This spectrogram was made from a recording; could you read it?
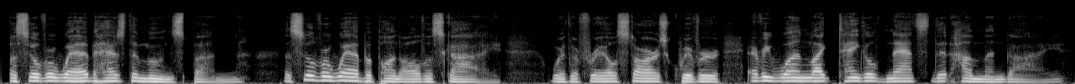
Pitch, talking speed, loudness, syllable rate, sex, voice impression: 135 Hz, 155 wpm, -15 LUFS, 3.9 syllables/s, male, masculine, adult-like, slightly thick, tensed, powerful, soft, raspy, cool, calm, mature, slightly friendly, wild, lively, slightly strict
